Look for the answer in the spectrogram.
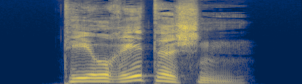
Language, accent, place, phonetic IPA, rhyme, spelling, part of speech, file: German, Germany, Berlin, [teoˈʁeːtɪʃn̩], -eːtɪʃn̩, theoretischen, adjective, De-theoretischen.ogg
- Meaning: inflection of theoretisch: 1. strong genitive masculine/neuter singular 2. weak/mixed genitive/dative all-gender singular 3. strong/weak/mixed accusative masculine singular 4. strong dative plural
